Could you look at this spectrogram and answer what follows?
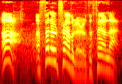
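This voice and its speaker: A smug swindler from a fantasy video game. He speaks in florid, theatrical mock courtesy, with a higher, very animated and creaky voice over faint noise. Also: normal speed, heavily acted. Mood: mock-courteous. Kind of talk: video game character acting.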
